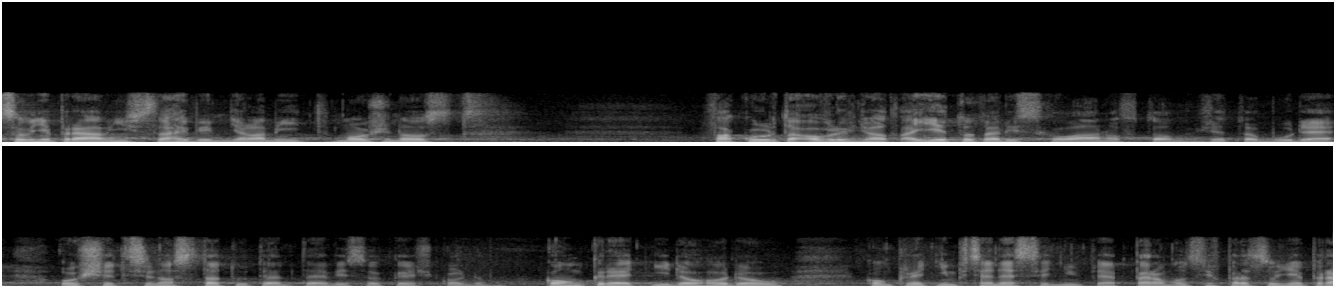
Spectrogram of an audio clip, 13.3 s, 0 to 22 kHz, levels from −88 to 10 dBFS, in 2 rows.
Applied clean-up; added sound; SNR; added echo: none; none; none; none.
